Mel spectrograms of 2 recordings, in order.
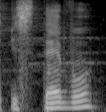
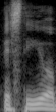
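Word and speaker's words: pisteuō: Now, sometimes they call it pisteo, but this is Kine-Greek. In some pronunciations, the upsilon becomes V or F. Okay, so when it is preceded by alpha, epsilon, or eta.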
